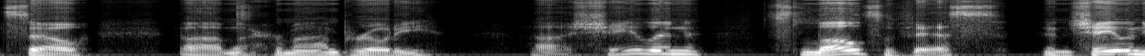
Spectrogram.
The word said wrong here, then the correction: Sluzalis: Oh, Shailen Sluzalis.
